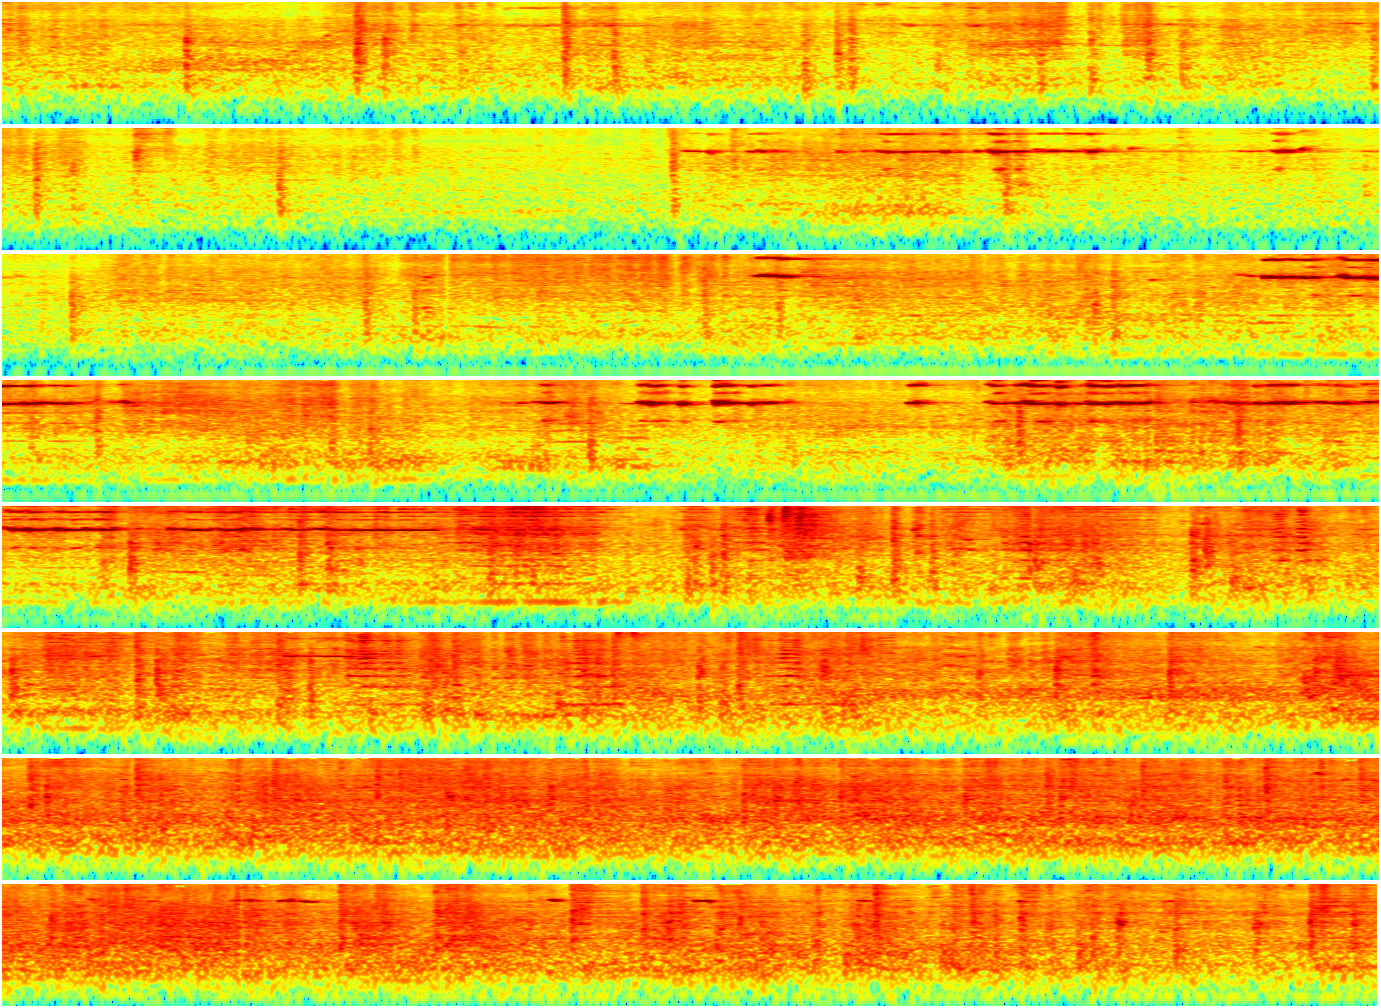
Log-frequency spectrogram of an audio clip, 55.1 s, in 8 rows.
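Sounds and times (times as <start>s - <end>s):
train wheels rumbling on track: 0.0s - 55.0s
train wheels squealing: 2.4s - 3.3s, 10.2s - 14.0s, 17.5s - 18.1s, 19.5s - 21.5s, 23.2s - 31.5s, 35.8s - 36.5s, 49.4s - 49.8s.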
